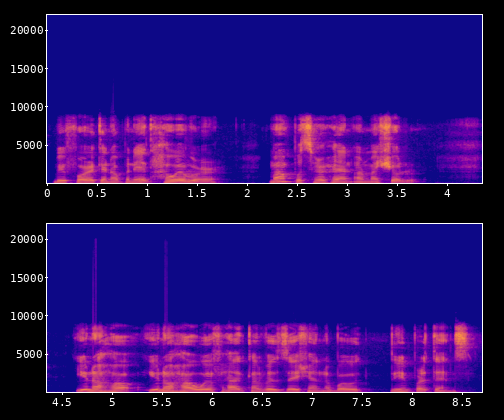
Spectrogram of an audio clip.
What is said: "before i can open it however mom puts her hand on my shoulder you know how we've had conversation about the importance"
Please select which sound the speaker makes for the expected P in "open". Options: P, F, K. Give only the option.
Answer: P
